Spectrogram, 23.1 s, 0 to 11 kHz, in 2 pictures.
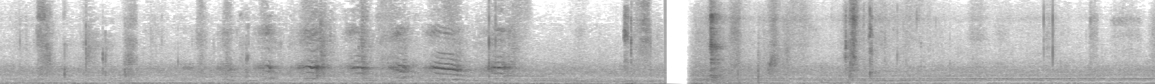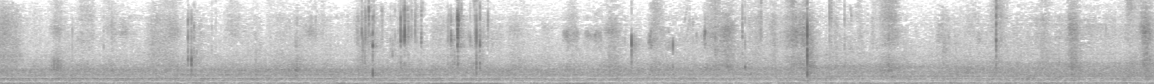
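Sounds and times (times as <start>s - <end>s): puppy whimpering: 0.8s - 5.4s.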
